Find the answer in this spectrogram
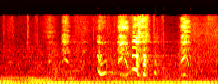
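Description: Low, steady music drone, with a person's short gasping, whimpering cries breaking in from about a second in until near the end.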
